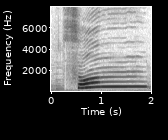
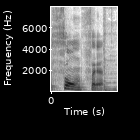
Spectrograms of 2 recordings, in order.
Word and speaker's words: солнце: In this combination, we don't pronounce Л sound.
